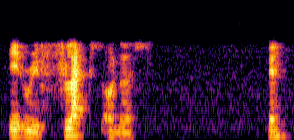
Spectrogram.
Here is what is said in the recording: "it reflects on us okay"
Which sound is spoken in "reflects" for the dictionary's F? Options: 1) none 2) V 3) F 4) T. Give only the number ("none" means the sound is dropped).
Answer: 3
